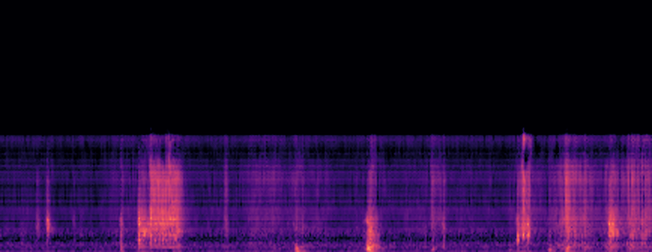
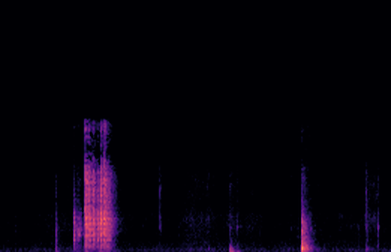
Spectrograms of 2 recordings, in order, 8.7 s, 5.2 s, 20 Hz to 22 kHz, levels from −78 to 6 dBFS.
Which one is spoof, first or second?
first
